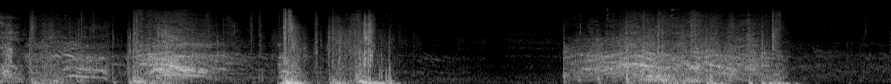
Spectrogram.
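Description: A crowd of men shouts and roars.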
